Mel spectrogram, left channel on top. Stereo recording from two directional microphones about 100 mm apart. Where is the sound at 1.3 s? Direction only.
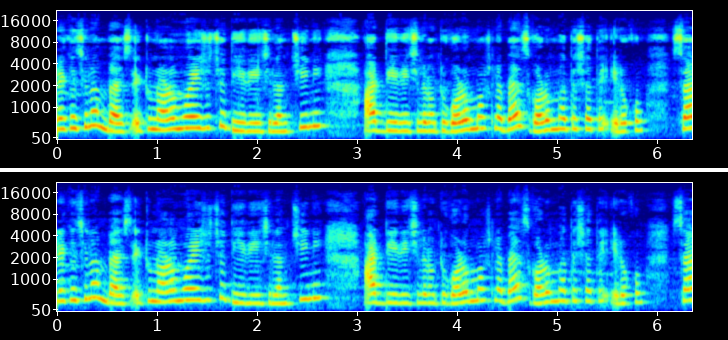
30° left (ahead or behind).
